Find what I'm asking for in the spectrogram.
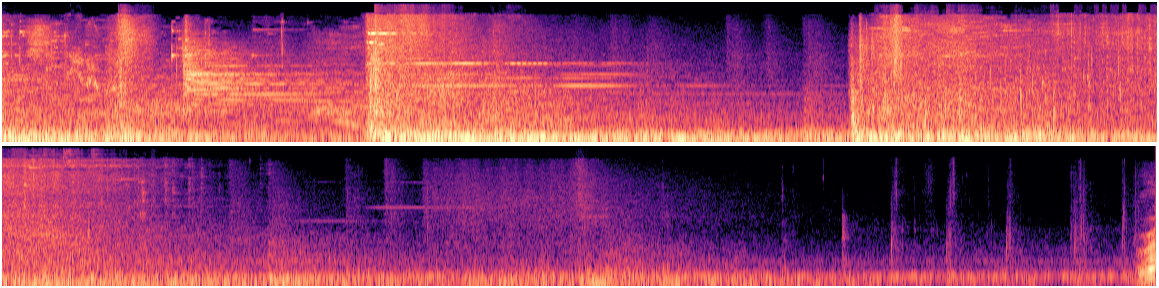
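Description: Hogwarts Legacy spell effects hit hard as Expelliarmus lands. Two loud crashing impacts come a couple of seconds apart, and each one tails off into a long fading rumble.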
